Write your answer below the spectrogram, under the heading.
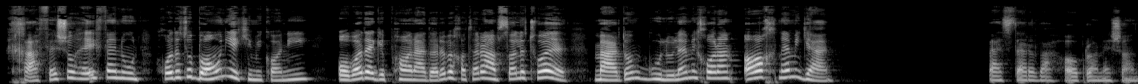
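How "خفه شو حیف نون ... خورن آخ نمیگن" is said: higher, louder angry rebuke; bully shouting down a whiner; angry scolding. Acted. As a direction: tear into him with contempt. Shokat berates Ghadir.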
